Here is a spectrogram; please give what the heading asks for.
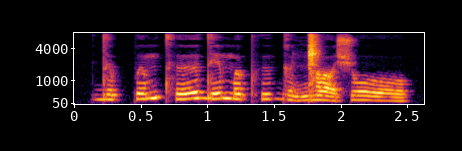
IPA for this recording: dɘ˧˩pːɘ˧˥mtʰɘː˧˥ de˧˥mə˧˥pʰɨ˧˥ ɡɘ˧˩ŋ͡ǁʌː˧˩ʃoː˧˩

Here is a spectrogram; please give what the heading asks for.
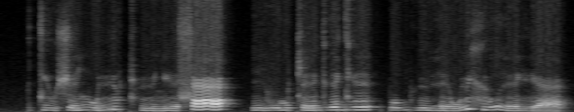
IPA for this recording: tʲɯ˧˩˧ʃe˨˦ʎu˧˩˧rʲu˥ cʰy˨˩lʲe˧˩˧sæ˥ | i˧˩˧vu˨˦ce˨˦dʱe˥ dʲe˥ | pu˨˦ bʱy˨˩ɦe˨˩wy˥xʲu˨˦ ɦe˨˦rʲæ˨˩

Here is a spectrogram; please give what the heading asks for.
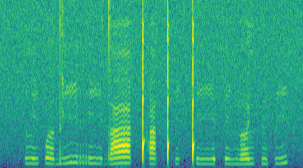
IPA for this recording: lipəːdiː riːdaː ǃʰaǃʰiǃiː θiŋəːlʲ pĩpi

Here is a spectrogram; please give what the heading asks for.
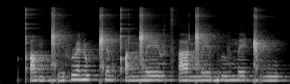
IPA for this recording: qʼam ɡ͡ǁefɹɛ ɳuǁemqʼa ŋ͡ǁeːvt͡sʼaːŋ͡ǁeːbɯːv meɡ͡ǁuː

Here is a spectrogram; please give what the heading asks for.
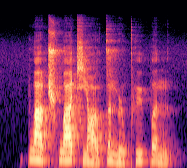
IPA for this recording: pwä˥˩ʈ͡ʂʰwä˥t͡ɕjɑ̰˨˩ʊ̯ t̪ə˥˩nɻu˩pʰy˥pə˥˩n

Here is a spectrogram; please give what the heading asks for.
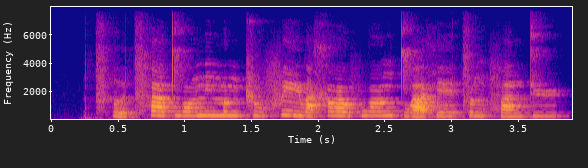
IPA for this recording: t͡sʰɹ̩˨˩t͡sʰä˥˩t̪wɔ˧˥ n̪i˥˧n̪ɤ˥˩ŋʈ͡ʂu˧˥ fe˥˩ɪ̯ɻä˩xɑ˥˩ʊ̯fwɑ˥ŋ t̪wä̰˨˩xe˧˥ɪ̯t͡sɤ˥˩ŋ fa˥nt̪y˥

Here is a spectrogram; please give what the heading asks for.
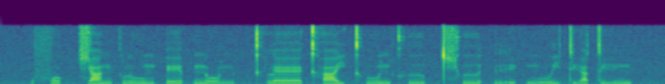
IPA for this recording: fo˦˥k̚t͡ɕa˧nkluː˧mʔeː˦˥p̚ no˨˩n | kʰlɛː˦˥kʰa˧j kʰu˧nkʰɯː˥˩p̚ t͡ɕʰɯː˥˩t̚ ri˨˩t̚muː˧jti˦˥a̯ ti˦˥n

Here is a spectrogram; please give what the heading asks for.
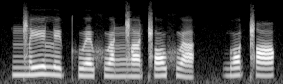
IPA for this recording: ŋ͡ǁe lekʷʰɛxʷa ŋ͡ǁaǁɔxʷa | ɡɔǁɑ

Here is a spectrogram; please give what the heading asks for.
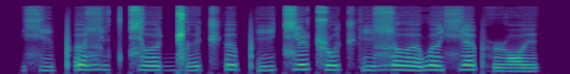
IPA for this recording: çi˩ pʼə˥˧ɮi̤˥˧t t͡ɕɤ˧ə̯ɡ͡ǁɘ˧t͡ʃʼɘ˥˧ pʼi˩˧t͡ɕe˦˥ ʈ͡ʂo˦˥t͡ʃʼi˧ɮɤ˥˧ə̯ wə˥˧çɛ˦˥pʰɹɔ˩ɪ̯

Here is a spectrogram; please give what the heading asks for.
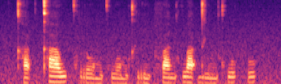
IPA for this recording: kʰa˨˩k̚ tʰa˦˥w kʰro˨˩m kʰwo˨˩mkʰri˨˩ʔfa˧nkwa˦˥ʔ di˧nkʰwu˥˩k̚ʔu˥˩k̚

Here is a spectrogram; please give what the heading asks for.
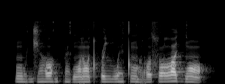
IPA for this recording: ŋʷɑ̤d͡ʒæ̤lˠə̤ɡ pæ̤ɡɔ̃ɾɔ̃tpə˞ʎ wɛ̤tŋ͡mɑ̤ɾə̤lˠsu lˠi ɡ͡bɔ̃

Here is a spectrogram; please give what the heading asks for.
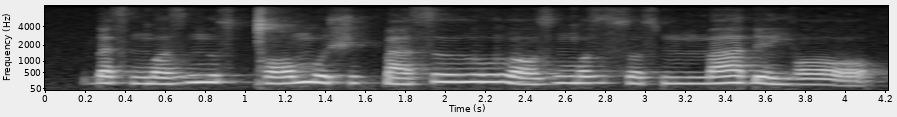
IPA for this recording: ɗasŋ͡mʌznus ǀɔmo ʃɨk͡paslːu lɔzŋ͡mɔz sosmːaɗe jɔ

